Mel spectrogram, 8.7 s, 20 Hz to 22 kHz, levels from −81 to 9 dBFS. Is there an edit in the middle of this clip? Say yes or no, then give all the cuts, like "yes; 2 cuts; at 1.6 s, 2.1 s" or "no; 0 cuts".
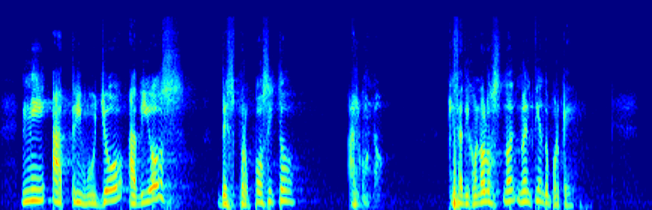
no; 0 cuts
